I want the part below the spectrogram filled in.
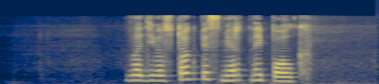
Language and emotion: Russian, neutral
